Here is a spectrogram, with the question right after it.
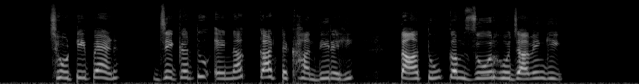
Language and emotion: Punjabi, fearful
